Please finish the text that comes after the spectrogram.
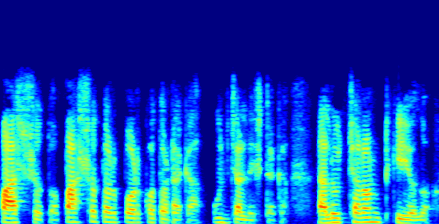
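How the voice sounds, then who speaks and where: Male teacher, fairly high voice, patient question-and-answer drilling, dry close sound. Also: fairly quick, dry recording, highs cut off. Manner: asks questions and answers them himself, with frequent check-ins. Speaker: math teacher. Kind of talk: classroom lesson for children.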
